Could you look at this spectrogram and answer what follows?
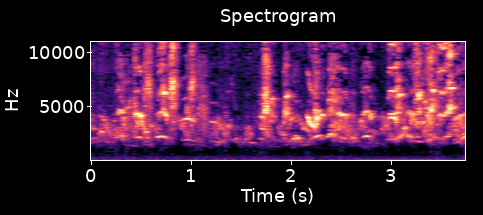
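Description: Caged pet birds for sale, lovebirds and cockatiels among them, chirp and call nonstop in a dense, overlapping chatter over a faint steady hum.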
